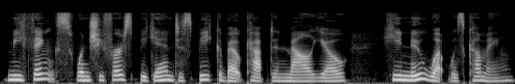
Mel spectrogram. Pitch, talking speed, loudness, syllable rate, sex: 185 Hz, 175 wpm, -18 LUFS, 4.3 syllables/s, female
